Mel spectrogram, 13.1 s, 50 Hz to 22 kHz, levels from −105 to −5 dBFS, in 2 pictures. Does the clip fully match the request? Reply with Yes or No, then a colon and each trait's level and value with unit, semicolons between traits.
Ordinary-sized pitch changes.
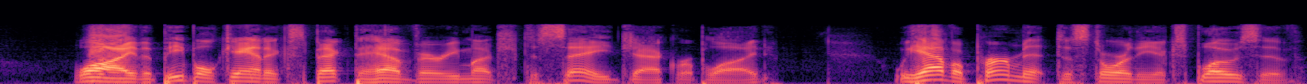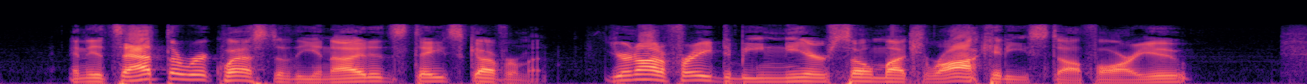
Yes: average, 4.3 semitones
